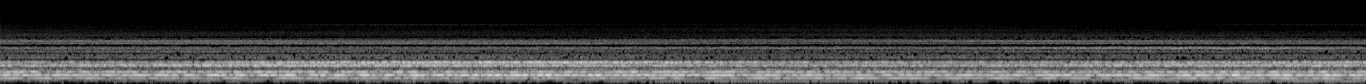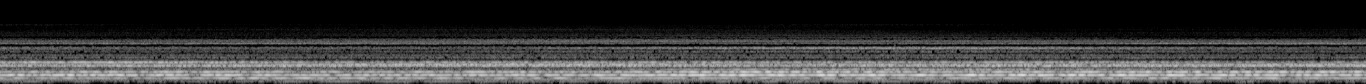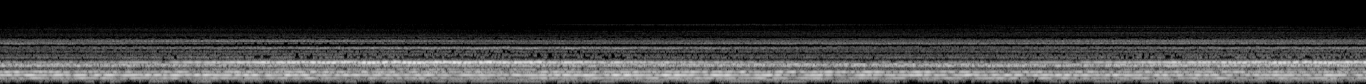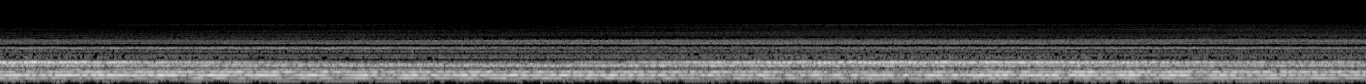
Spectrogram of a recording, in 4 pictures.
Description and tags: Fragment from A DISTANT PAST [loop]
Arturia MicroBrute with some additional modulation coming from a Doepfer A-100.
Processed by a Zoom MS-70CDR mulit-effects pedal and captured with a Zoom H5 portable recorder.
Some slight tweaks in the box.
Originally I used it for this piece/video:
It's always nice to hear what projects you use these sounds for.
ambience, ambient, analog, atmosphere, creepy, dark, dark-ambient, digital, drone, eerie, haunted, horror, loop, scary, sinister, spooky, weird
